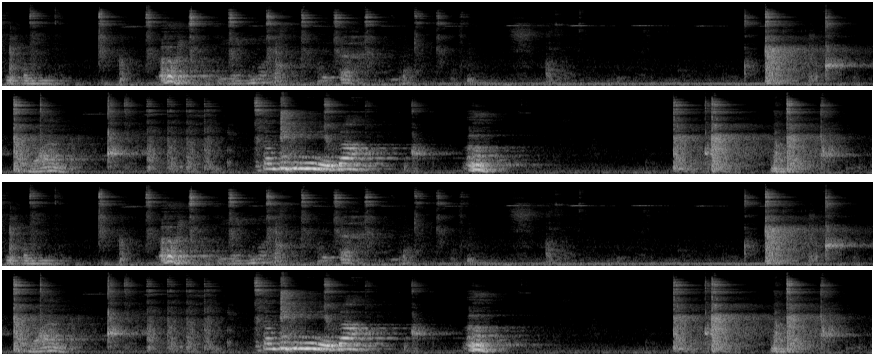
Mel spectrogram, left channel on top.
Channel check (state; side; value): identical; both; correlation 1.00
